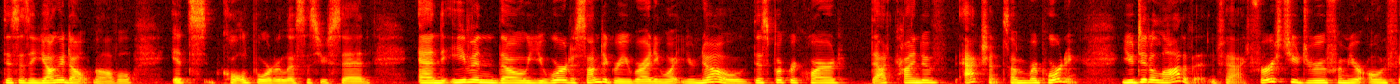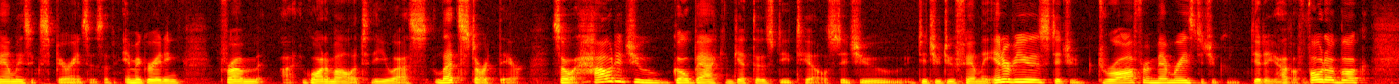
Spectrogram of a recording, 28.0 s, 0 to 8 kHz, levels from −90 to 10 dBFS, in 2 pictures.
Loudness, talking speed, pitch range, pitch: -20 LUFS, 190 wpm, 150-195 Hz, 165 Hz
